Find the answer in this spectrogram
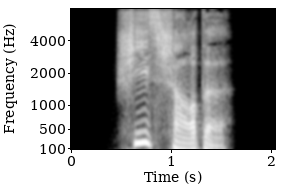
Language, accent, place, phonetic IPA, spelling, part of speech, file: German, Germany, Berlin, [ˈʃiːsˌʃaʁtə], Schießscharte, noun, De-Schießscharte.ogg
- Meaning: arrow slit, embrasure, loophole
